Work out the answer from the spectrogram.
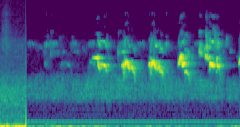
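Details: American robin, an early riser that eats worms, insects and berries, singing short, clear caroling phrases one after another over a steady low hum.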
